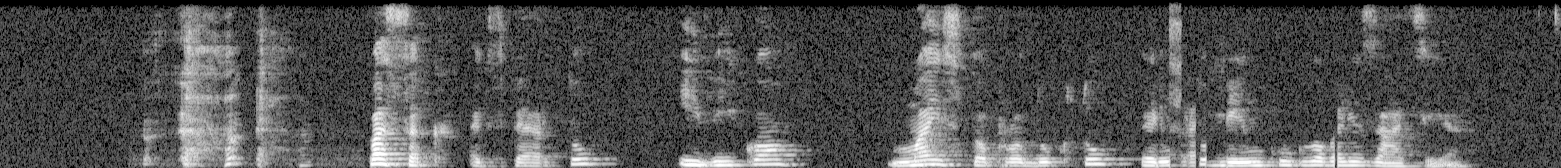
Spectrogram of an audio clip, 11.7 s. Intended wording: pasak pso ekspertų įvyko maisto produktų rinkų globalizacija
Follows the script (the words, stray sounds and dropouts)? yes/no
no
